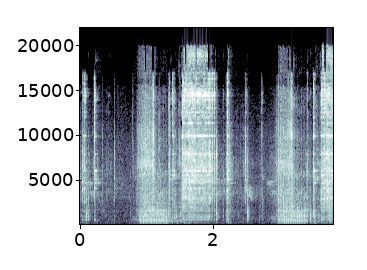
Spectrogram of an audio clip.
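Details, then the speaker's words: Vintage Craftsman 22cc two-stroke trimmer, estimated early-to-mid 1980s, original spark plug and fuel filter, new fuel line and cleaned carb, no clutch: short ragged barks between pulls with choke on, each dying within a second; sputters but fails to start. "choke is on right the other way I tried you can hear it barked a little bit there let's try halfway see if that gets us"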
